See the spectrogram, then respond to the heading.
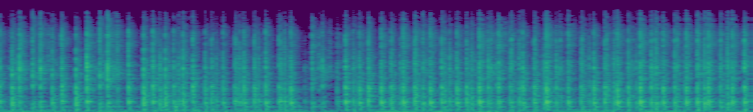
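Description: Long white acrylic nails tap rapidly on a glossy printed cardboard Yeti microphone box held sideways. The result is a dense, steady stream of short, crisp clicks with bright edges and a light hollow body, each dying away almost at once.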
